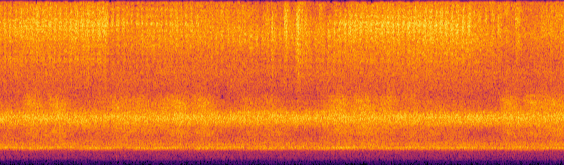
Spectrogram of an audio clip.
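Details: Crickets in a forest, a dense, unbroken chorus of high shrill trilling from many insects, several pitch layers holding steady throughout with no pauses and no other clear sounds.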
